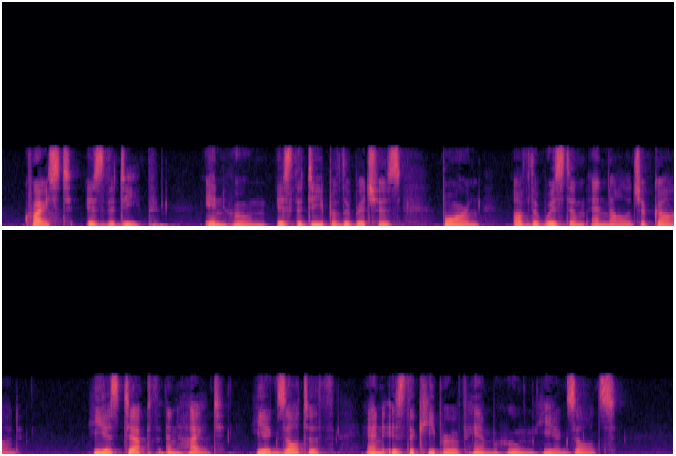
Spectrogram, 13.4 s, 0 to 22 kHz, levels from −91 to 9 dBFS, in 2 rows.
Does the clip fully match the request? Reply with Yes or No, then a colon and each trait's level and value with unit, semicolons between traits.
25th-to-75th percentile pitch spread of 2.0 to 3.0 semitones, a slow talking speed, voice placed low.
No: narrow, 2.4 semitones; average, 160 wpm; low, 120 Hz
